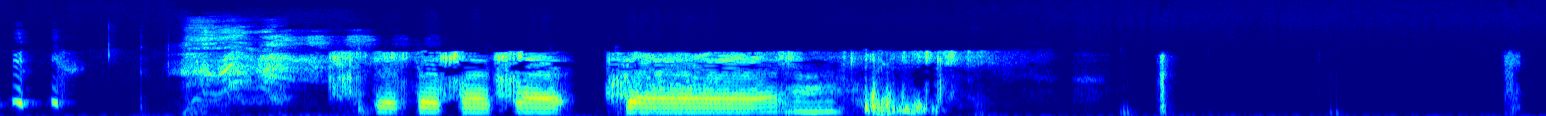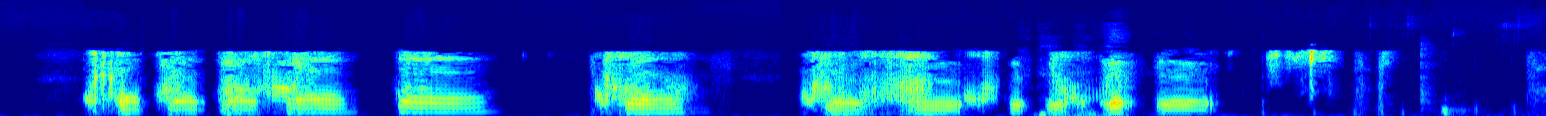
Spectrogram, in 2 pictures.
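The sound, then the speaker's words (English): A run of musical farts, squeaky and tonal with wavering pitch, coming in several close, fairly loud bursts separated by short pauses of silence. “These are the musical farts I've been working on.”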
